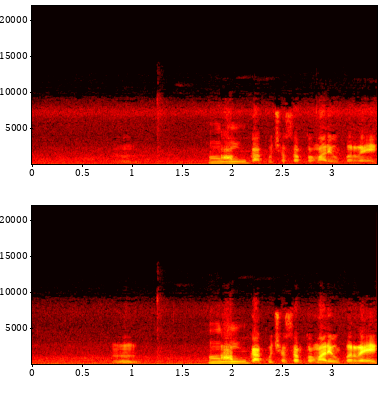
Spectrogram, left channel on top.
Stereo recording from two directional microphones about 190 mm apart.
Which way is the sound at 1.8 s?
5° right (ahead or behind).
